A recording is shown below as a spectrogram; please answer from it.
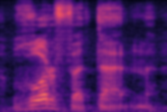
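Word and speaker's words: غرفةً: And then if you were going to pronounce it with full pronunciation, you'd say ghurfatan, a room again, but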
